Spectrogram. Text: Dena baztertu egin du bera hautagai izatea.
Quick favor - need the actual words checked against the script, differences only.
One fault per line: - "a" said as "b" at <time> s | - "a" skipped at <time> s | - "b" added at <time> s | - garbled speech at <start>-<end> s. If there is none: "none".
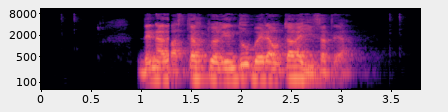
none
